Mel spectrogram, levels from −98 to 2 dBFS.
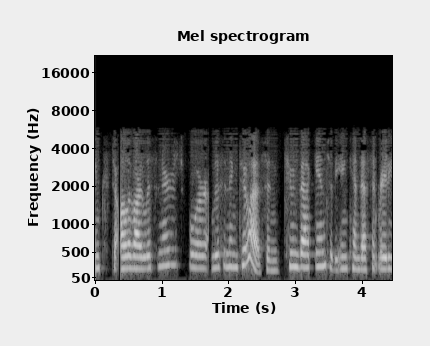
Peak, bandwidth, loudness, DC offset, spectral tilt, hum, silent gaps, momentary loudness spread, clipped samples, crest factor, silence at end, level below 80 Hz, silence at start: -4 dBFS; 6 kHz; -26 LUFS; under 0.1%; -3.5 dB/octave; none; none; 8 LU; under 0.1%; 20 dB; 0 s; -66 dBFS; 0 s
